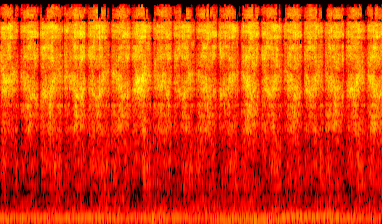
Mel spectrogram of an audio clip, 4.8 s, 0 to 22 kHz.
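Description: A Rex45 steel knife blade rubs back and forth across a 400-grit super vitrified diamond stone, a steady rasping scrape that repeats in an even rhythm, close and continuous with no voices.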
